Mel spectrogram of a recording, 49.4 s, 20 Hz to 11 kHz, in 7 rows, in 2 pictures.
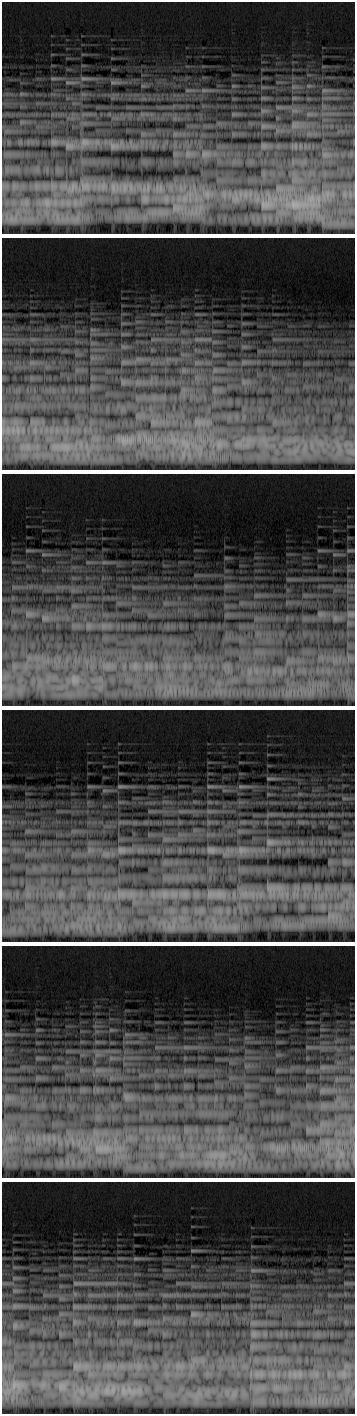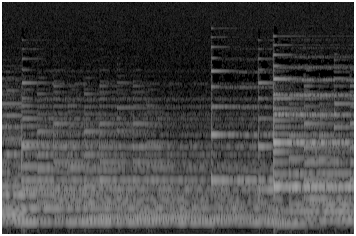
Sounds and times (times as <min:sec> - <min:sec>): Music: 0:00.0 - 0:49.4.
